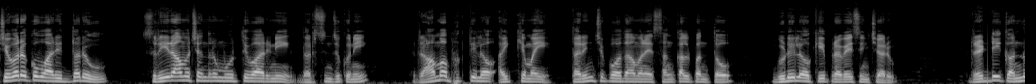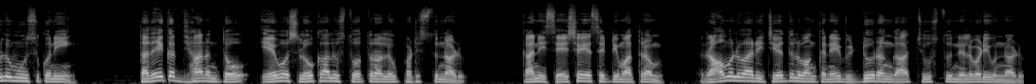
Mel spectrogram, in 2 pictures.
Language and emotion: Telugu, neutral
